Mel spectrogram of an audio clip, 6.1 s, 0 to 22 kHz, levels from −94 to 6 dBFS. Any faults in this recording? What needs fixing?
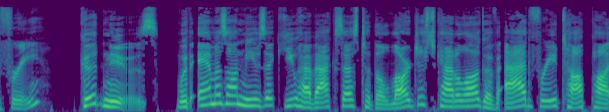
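No faults found; nothing needs fixing.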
